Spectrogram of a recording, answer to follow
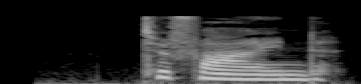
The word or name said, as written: discover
